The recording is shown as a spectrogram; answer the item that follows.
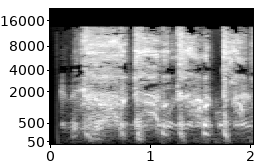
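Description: Harsh, raspy coughing from a man who sounds ill, with trouble breathing. A few loud hacking bursts follow in quick succession with brief gaps between them, and there is no talk.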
